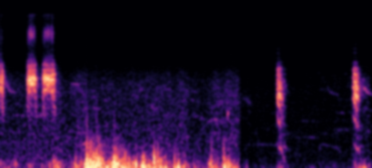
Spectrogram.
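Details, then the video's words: Black francolin (kala teetar) voice played to prompt a silent francolin to call: harsh, grating notes in short bursts, two close together, then two more about a second apart, with low human voices between. "kala Teetar ko Bulany Wali Awaaz"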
